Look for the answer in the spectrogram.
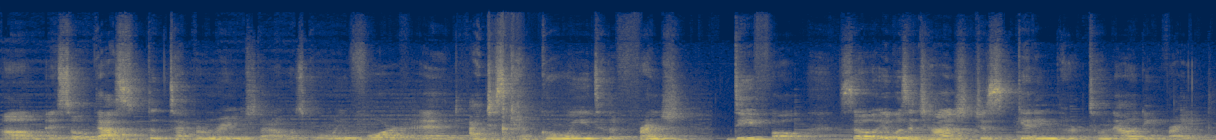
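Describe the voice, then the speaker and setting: Low-voiced american actress chatting away, laughs easy, super echoey far-off mic, music under it. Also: female voice, moderate pace. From United States. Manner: animated, chatty, laughs easily. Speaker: stage actor. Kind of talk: behind-the-scenes interview. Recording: very echoey room, distant mic, music behind.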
